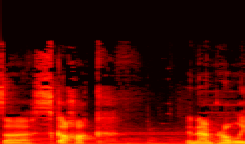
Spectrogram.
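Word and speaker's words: Scáthach: But I looked it up, and it's kind of like, he says the hatch at the end is pronounced more like hawk in hockey. So it'd be Skahawk. Skahawk.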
